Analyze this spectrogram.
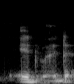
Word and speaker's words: Edouard: The Edouard is spelled unusually, it is E-D-O-U-A-R-D. Edward, that is, the citation is 1993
